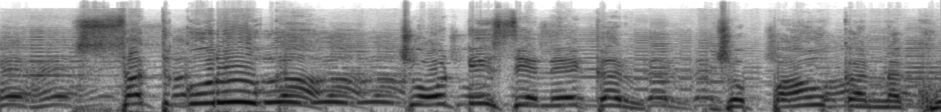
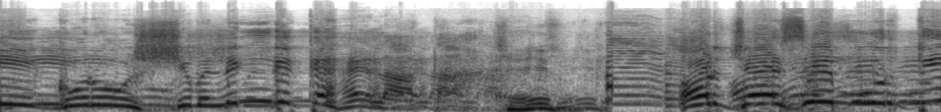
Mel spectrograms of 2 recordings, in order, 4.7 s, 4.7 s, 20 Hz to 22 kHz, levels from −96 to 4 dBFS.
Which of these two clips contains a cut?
second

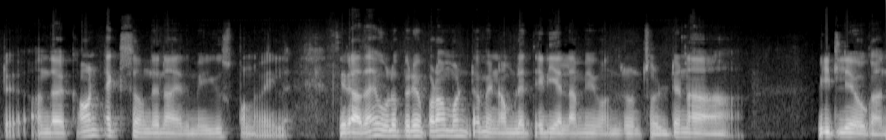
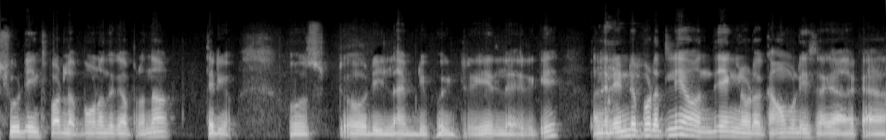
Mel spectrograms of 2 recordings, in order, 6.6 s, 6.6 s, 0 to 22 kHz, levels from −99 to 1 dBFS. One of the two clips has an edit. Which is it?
second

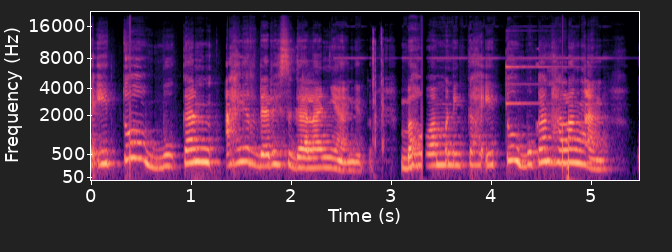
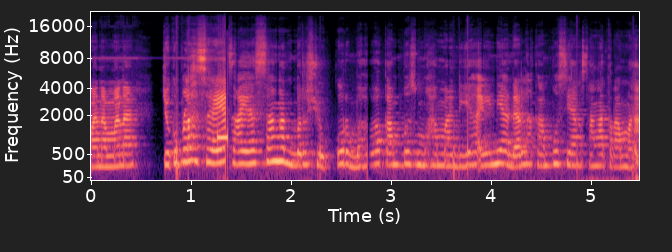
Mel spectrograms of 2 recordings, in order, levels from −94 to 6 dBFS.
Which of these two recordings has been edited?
second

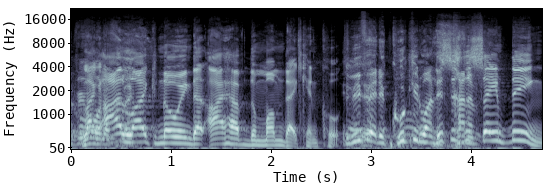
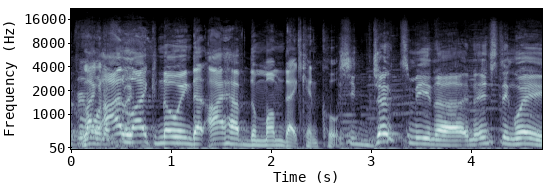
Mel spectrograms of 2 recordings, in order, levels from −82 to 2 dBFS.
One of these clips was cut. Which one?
second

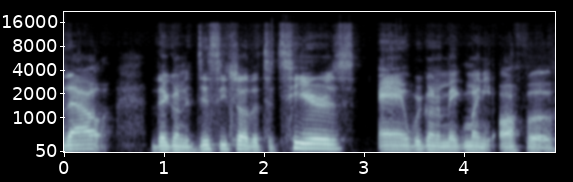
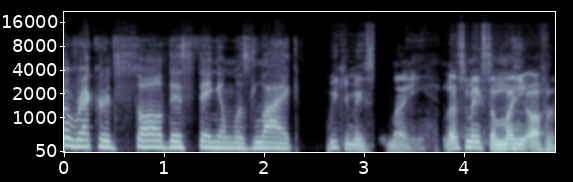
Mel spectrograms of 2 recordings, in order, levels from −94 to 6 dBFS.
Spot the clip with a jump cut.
second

